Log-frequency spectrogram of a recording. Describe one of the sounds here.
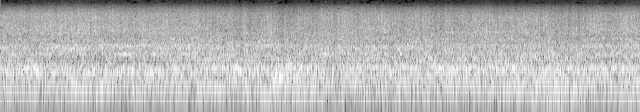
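A log rolls and knocks along a conveyor.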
